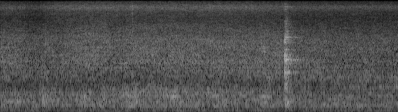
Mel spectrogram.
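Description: Onions frying in a pan until golden brown like a fried onion garnish, a soft, steady background sizzle with one brief clink near the end, no talking.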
